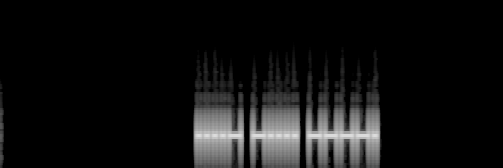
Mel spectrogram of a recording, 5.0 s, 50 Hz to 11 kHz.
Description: Morse code, heard as a keyed tone, about 30 wpm, 700 Hz. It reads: 469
